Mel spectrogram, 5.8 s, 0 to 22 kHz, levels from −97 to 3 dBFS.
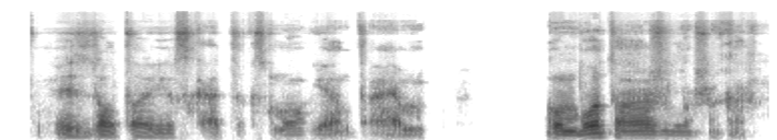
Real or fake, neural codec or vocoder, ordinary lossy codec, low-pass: real; none; Opus, 24 kbps; 14.4 kHz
